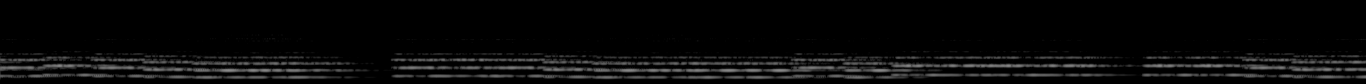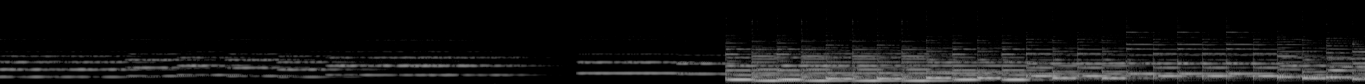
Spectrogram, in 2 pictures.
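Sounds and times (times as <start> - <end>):
harp: 20.9 - 27.2.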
